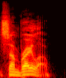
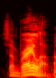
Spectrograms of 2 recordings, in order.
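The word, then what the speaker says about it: Sambrailo: I pronounce it Sambrello. – How does Ty pronounce it? – Sambrello. – Okay, then we're good.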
